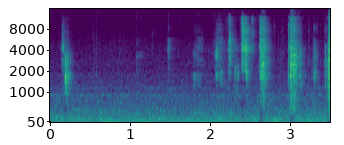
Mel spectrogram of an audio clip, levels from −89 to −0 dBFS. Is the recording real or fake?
real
